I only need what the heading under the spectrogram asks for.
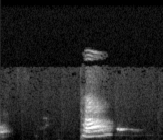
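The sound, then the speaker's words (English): A female cat gives one clear meow with a brief trailing chirp right after it, standing alone in an otherwise quiet moment with no talking. “You see, your cat knows all about it.”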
